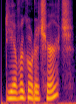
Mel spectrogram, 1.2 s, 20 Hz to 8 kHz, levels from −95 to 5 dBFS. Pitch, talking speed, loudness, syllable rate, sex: 205 Hz, 310 wpm, -16 LUFS, 7.1 syllables/s, female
